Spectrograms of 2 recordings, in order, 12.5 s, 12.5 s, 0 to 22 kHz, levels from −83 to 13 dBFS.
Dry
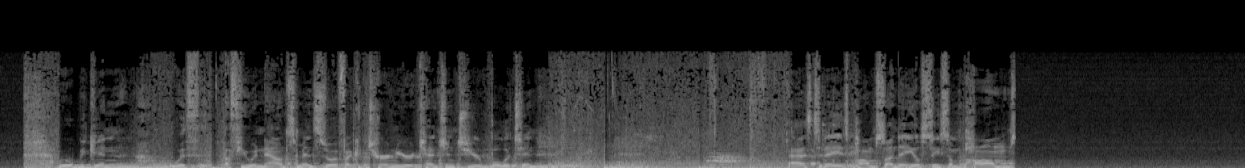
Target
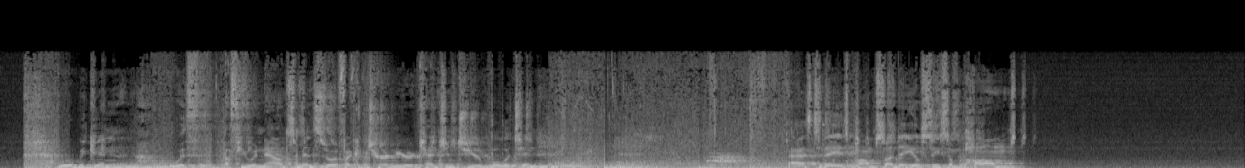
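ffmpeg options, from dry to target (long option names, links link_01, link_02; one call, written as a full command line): ffmpeg -i in.wav -af "aecho=1:1:106|212|318:0.299|0.0597|0.0119,volume=4.5dB" out.wav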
